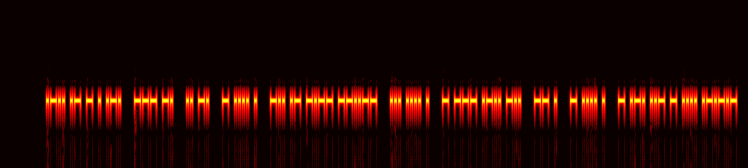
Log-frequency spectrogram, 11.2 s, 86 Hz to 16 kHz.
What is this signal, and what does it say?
Morse code, heard as a keyed tone, about 40 wpm, 700 Hz. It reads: LATER ON IN THE DAY, SHE TOLD ME THE TRUTH.
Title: Sentences from Top 1000 Words - Review Part 4 - 40wpm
